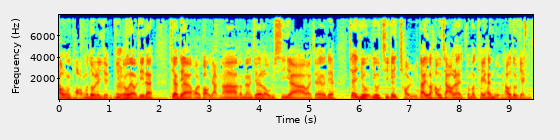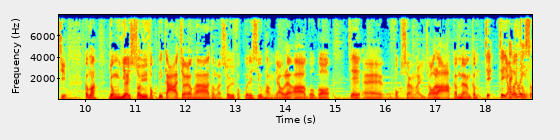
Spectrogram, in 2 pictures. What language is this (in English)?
Chinese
